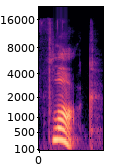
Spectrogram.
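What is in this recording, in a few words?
"flock", English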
